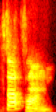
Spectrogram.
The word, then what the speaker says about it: soften: The T is silent.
